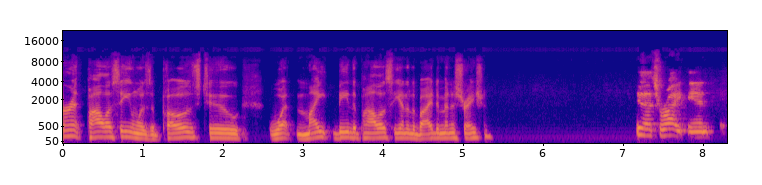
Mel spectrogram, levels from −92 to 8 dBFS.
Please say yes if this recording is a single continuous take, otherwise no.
yes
